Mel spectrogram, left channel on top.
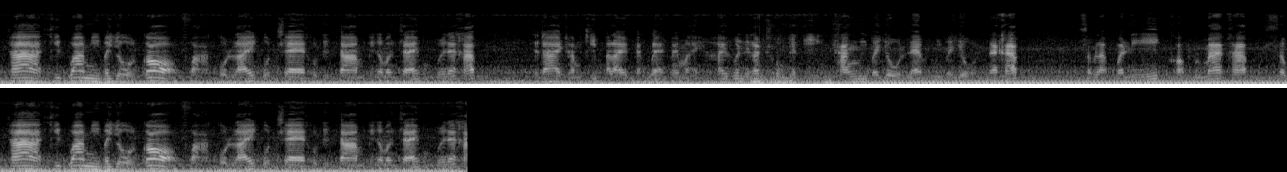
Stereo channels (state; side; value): drops out; right; at 4.7 s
